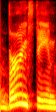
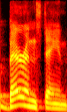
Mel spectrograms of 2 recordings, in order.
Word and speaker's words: Berenstain: But we all know that it's not the Bernstein Bears, it's the Berenstain Bears. And that was the thing that the Berenstain Bears Mandela effect is a real thing.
